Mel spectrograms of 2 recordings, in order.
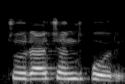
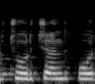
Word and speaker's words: Churachandpur: Sorry, in Manipur we have this place called Churachandpur. Yeah, or Churchandpur is also correct pronunciation.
